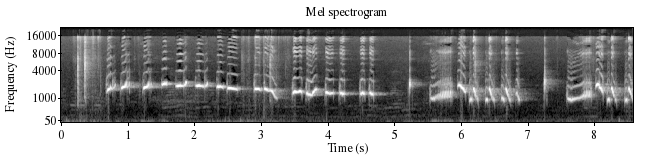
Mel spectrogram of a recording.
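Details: Lure song of a White-rumped shama meant to stir other shamas to sing: steady series of clear whistled notes gently descending, followed by choppy rising and falling whistles.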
